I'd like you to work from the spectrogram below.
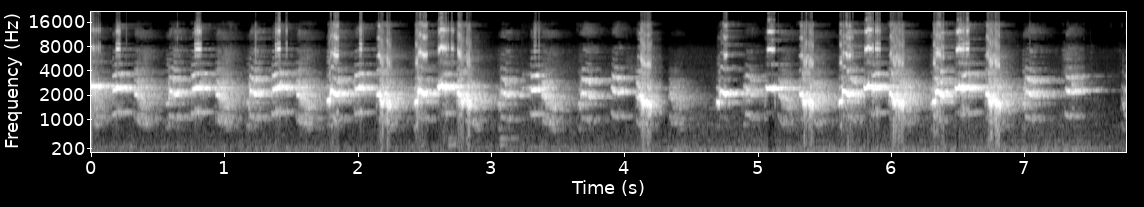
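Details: Sooty-headed bulbul song used as a lure to make other bulbuls answer: dense run of bubbly, chattering whistled phrases, repeated in quick bursts with brief pauses, bright and loud throughout.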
